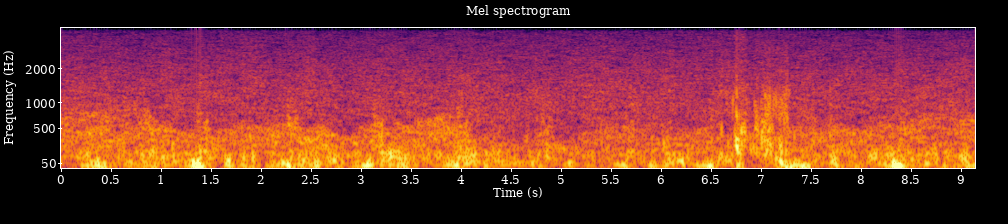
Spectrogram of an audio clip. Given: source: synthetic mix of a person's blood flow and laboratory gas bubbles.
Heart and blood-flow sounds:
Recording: Doppler ultrasound of blood flow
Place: subclavian vein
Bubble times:
6.56-7.29 s: bubbles
From the record:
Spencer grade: 2 (many but less than half of the cardiac periods contain bubble signals, singularly or in groups)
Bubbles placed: anywhere in the cardiac cycle

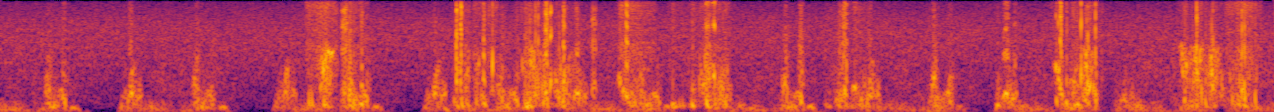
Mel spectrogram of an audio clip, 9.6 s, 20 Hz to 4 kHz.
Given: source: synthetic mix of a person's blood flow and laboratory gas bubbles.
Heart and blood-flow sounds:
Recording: Doppler ultrasound of blood flow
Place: precordium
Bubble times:
2.28-2.76 s: bubbles
3.38-3.82 s: bubbles
3.88-4.37 s: bubbles
4.42-4.48 s: bubbles
4.62-4.93 s: bubbles
5.00-5.52 s: bubbles
6.17-6.56 s: bubbles
7.87-8.27 s: bubbles
8.82-9.47 s: bubbles
From the record:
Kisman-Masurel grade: 223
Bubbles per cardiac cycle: several, 3 to 8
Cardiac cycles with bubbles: 10 to 50%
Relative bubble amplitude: loud (0.450 to 0.775)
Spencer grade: 2 (many but less than half of the cardiac periods contain bubble signals, singularly or in groups)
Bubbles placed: anywhere in the cardiac cycle

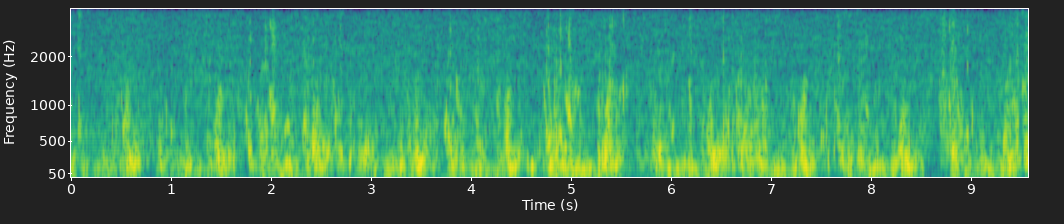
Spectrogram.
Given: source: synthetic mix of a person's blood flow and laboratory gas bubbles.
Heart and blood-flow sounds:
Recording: Doppler ultrasound of blood flow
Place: precordium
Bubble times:
0.05-0.15 s: bubbles
0.38-0.73 s: bubbles
0.86-1.26 s: bubbles
1.40-1.54 s: bubbles
1.58-2.50 s: bubbles
2.52-2.88 s: bubbles
2.91-3.02 s: bubbles
3.25-3.50 s: bubbles
3.55-4.16 s: bubbles
4.32-4.49 s: bubbles
4.53-5.13 s: bubbles
5.25-5.59 s: bubbles
5.82-6.04 s: bubbles
6.17-6.24 s: bubbles
6.48-7.09 s: bubbles
7.21-7.33 s: bubbles
7.47-7.78 s: bubbles
7.82-8.10 s: bubbles
8.17-8.29 s: bubbles
8.32-8.43 s: bubbles
8.47-8.57 s: bubbles
8.67-9.14 s: bubbles
9.26-9.58 s: bubbles
From the record:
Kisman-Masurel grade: 342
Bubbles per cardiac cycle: rolling drumbeat, 9 or more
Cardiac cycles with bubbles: 100%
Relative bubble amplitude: moderate (0.250 to 0.450)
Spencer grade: 3 (all of the cardiac periods contain showers or single bubble signals, but not dominating or overriding the cardiac motion signals)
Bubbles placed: anywhere in the cardiac cycle

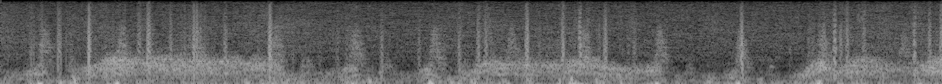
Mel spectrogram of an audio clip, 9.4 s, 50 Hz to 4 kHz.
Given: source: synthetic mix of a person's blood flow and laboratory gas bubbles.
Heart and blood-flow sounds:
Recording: Doppler ultrasound of blood flow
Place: subclavian vein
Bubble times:
no bubbles
From the record:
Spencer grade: 0 (complete lack of bubble signals)

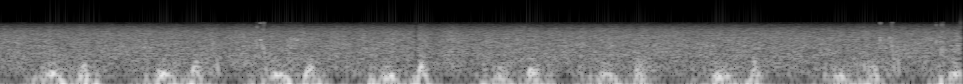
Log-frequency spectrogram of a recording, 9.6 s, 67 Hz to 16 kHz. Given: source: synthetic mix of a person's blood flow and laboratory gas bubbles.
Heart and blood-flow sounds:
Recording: Doppler ultrasound of blood flow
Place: precordium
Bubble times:
2.00-2.25 s: bubbles
2.55-2.76 s: bubbles
2.85-3.04 s: bubbles
8.57-9.07 s: bubbles
9.37-9.51 s: bubbles
9.56-9.64 s: bubbles
From the record:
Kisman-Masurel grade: 222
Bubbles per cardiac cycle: several, 3 to 8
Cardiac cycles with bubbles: 10 to 50%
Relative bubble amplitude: moderate (0.250 to 0.450)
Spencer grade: 2 (many but less than half of the cardiac periods contain bubble signals, singularly or in groups)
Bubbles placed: only in the low amplitude regions of the cardiac cycle

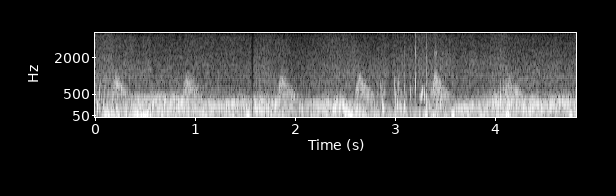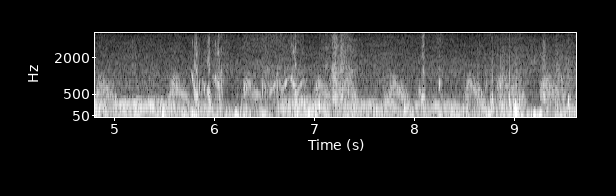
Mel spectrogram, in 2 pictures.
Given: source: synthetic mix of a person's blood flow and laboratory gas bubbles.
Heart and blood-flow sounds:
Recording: Doppler ultrasound of blood flow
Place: subclavian vein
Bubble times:
0.00-0.26 s: bubbles
2.81-2.93 s: bubbles
2.97-3.50 s: bubbles
3.56-3.67 s: bubbles
3.95-4.17 s: bubbles
5.53-5.62 s: bubbles
5.76-6.10 s: bubbles
6.28-6.36 s: bubbles
6.45-6.93 s: bubbles
7.00-7.44 s: bubbles
7.67-7.79 s: bubbles
7.85-7.95 s: bubbles
8.03-8.13 s: bubbles
8.21-8.31 s: bubbles
8.56-9.13 s: bubbles
9.24-9.63 s: bubbles
From the record:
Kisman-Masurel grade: 232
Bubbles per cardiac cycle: several, 3 to 8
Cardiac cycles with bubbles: 50 to 99%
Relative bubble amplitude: moderate (0.250 to 0.450)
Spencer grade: 3 (all of the cardiac periods contain showers or single bubble signals, but not dominating or overriding the cardiac motion signals)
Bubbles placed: anywhere in the cardiac cycle

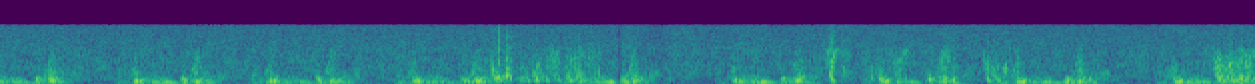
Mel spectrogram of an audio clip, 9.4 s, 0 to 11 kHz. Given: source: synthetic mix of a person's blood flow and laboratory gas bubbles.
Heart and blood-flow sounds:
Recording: Doppler ultrasound of blood flow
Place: precordium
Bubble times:
3.66-4.52 s: bubbles
6.15-6.37 s: bubbles
6.50-6.82 s: bubbles
7.05-7.17 s: bubbles
7.35-7.57 s: bubbles
9.06-9.42 s: bubbles
From the record:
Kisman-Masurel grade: 223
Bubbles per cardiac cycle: several, 3 to 8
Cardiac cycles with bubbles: 10 to 50%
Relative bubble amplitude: loud (0.450 to 0.775)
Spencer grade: 2 (many but less than half of the cardiac periods contain bubble signals, singularly or in groups)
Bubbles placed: only in the low amplitude regions of the cardiac cycle

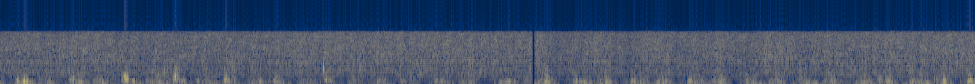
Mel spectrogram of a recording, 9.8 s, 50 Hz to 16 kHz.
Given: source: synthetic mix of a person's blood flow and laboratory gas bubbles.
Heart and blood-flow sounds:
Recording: Doppler ultrasound of blood flow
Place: precordium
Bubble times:
1.54-1.69 s: bubbles
2.31-2.39 s: bubbles
3.20-3.27 s: bubbles
From the record:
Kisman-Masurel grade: 122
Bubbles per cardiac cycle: 1 to 2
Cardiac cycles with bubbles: 10 to 50%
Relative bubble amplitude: moderate (0.250 to 0.450)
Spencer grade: 2 (many but less than half of the cardiac periods contain bubble signals, singularly or in groups)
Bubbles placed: anywhere in the cardiac cycle

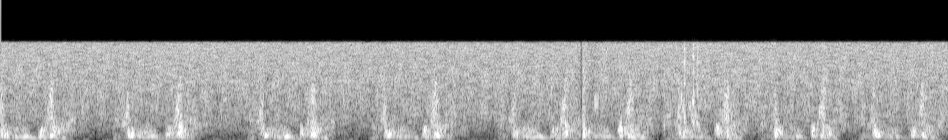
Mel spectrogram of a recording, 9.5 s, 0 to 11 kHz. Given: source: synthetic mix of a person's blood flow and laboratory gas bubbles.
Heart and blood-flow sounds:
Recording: Doppler ultrasound of blood flow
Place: precordium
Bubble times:
5.91-6.00 s: bubbles
6.62-6.67 s: bubbles
6.79-7.04 s: bubbles
7.18-7.41 s: bubbles
From the record:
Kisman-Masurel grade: 211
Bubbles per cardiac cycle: several, 3 to 8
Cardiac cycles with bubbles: 1 to 10%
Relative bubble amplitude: barely perceptible (0.100 to 0.250)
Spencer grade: 1 (occasional bubble signal discernible with the cardiac motion signal, with majority of cardiac periods free of bubbles)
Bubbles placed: anywhere in the cardiac cycle

